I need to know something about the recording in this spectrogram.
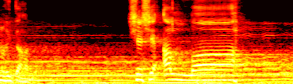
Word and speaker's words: আল্লাহ: শেষে আল্লাহ, শেষে একটা গোল হা আছে, ছোট হা।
